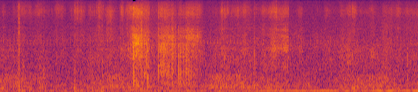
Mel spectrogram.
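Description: Soft rustling of wool yarn being drawn through crocheted fabric with a yarn needle as the piece is handled, loudest about a second and a half in.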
